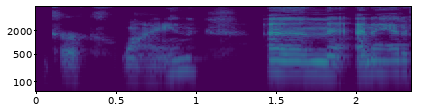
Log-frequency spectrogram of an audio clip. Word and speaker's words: Grk: It's spelled GRK, Gurk.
